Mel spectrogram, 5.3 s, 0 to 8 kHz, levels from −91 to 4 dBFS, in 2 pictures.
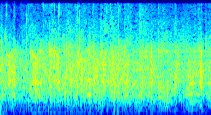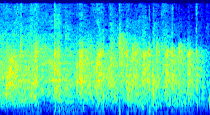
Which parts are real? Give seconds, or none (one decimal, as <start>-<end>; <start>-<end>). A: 0.0-1.7; 3.7-5.3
